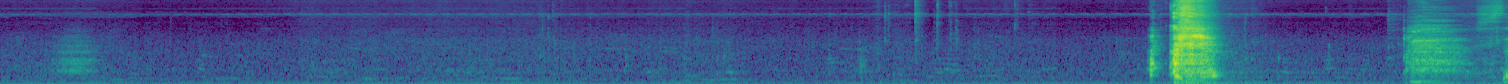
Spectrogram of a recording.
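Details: After a quiet stretch, a short catch of breath, then one loud explosive sneeze and a softer breathy sound; a woman's sneeze deliberately provoked by sniffing pepper.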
